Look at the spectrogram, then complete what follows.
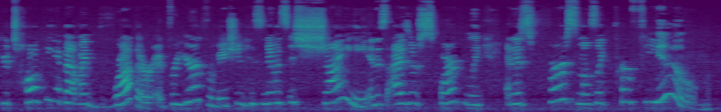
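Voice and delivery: a hammed-up, offended child sticking up for her brother; indignant little sister. Teacher voicing Lily defending her baby brother, hammed-up and indignant. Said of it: "She's like".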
